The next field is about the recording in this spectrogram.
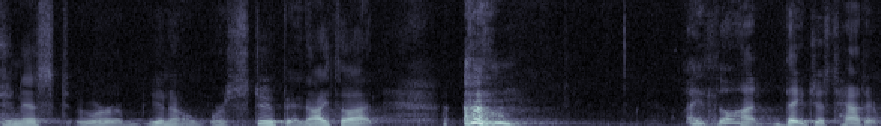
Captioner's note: clears throat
